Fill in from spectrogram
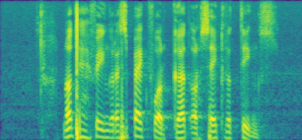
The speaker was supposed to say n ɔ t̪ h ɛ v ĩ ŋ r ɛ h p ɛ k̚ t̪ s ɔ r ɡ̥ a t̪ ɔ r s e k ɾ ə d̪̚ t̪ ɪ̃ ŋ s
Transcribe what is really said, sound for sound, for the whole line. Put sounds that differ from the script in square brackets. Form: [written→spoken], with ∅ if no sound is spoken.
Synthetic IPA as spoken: n ɔ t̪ h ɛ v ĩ ŋ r ɛ [h→s] p ɛ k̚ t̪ [s→f] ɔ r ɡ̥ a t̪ ɔ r s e k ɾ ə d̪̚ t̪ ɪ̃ ŋ s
